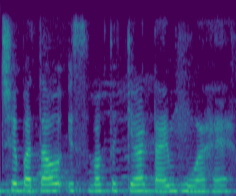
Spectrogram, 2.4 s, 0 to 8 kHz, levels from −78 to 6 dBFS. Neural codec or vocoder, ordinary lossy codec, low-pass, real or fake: vocoder, 44.1 kHz, 128 mel bands every 256 samples, BigVGAN v2; none; 7.2 kHz; fake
